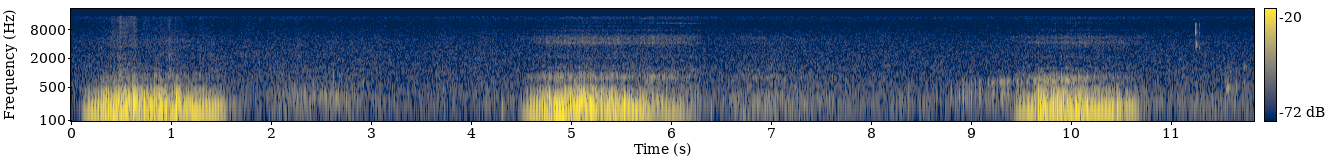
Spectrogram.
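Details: Stacey snoring: three loud, rattling snores on the in-breath, roughly every five seconds, about 12 breaths a minute, with quiet pauses between.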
